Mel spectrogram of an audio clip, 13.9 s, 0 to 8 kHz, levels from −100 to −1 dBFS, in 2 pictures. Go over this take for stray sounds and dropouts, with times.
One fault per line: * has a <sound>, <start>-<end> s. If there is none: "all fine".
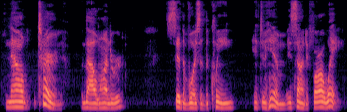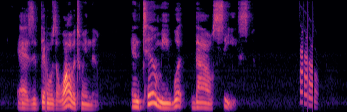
* has a dropout, 7.8-7.9 s
* has a chirp, 12.9-13.3 s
